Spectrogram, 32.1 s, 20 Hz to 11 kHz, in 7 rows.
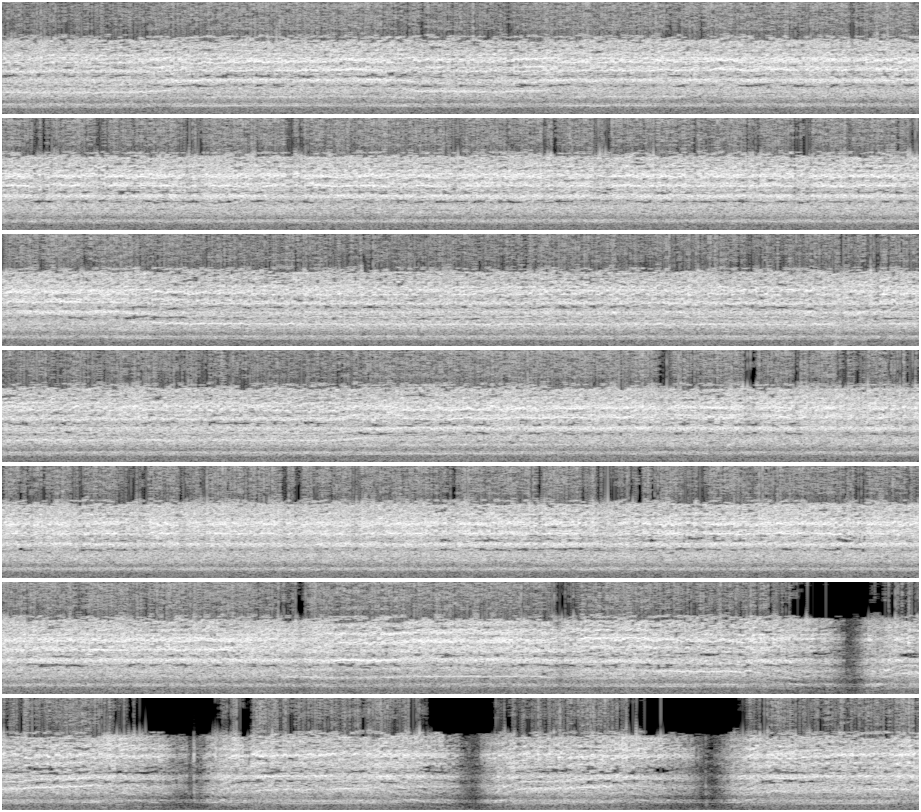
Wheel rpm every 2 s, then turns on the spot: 220, 220, 230, 230, 230, 210, 210, 210, 230, 230, 230, 230, 230, 140, 110, 110.
30-32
